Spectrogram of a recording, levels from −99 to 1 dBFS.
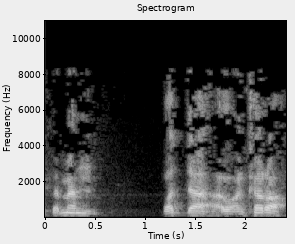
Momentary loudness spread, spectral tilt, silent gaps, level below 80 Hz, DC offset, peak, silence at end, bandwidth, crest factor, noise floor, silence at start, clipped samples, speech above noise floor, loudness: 8 LU; -4 dB/octave; none; -60 dBFS; under 0.1%; -2 dBFS; 0 s; 8.8 kHz; 18 dB; -71 dBFS; 0.05 s; under 0.1%; 52 dB; -19 LUFS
